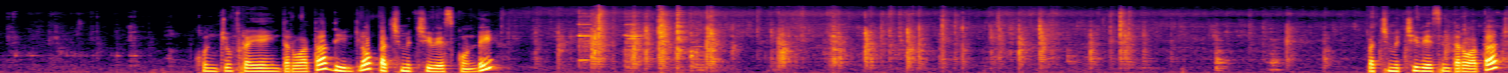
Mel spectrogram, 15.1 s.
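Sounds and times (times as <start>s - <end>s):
wooden spatula scraping: 0.0s - 2.3s
chillies sizzling in oil: 0.0s - 15.0s.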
